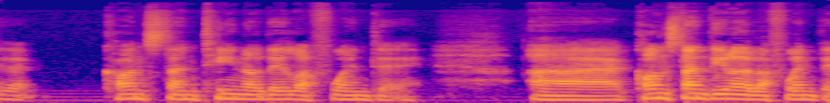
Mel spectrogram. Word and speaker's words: Constantino de la Fuente: Constantino de la Fuente is how you would say in Spanish, but it's hard to say sometimes with that accent.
